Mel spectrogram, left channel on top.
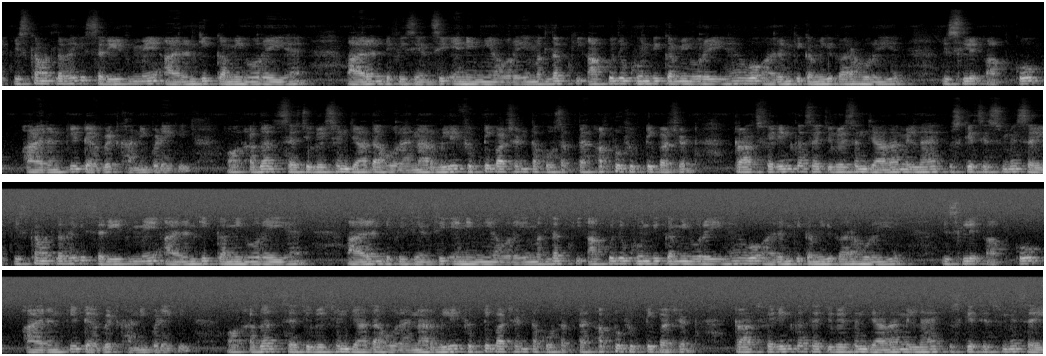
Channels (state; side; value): noise; right; hiss, 2 dB below the sound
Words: इसका मतलब है कि शरीर में आयरन की कमी हो रही है, आयरन डिफिशियंसी एनीमिया हो रही है। मतलब कि आपको जो खून की कमी हो रही है वो आयरन की कमी के कारण हो रही है, इसलिए आपको आयरन की टैबलेट खानी पड़ेगी। और अगर सैचुरेशन ज़्यादा हो रहा है, नॉर्मली 50% तक हो सकता है, अप टू 50% ट्रांसफेरिन का सैचुरेशन ज़्यादा मिल रहा है, उस केसेस में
